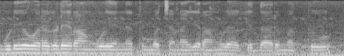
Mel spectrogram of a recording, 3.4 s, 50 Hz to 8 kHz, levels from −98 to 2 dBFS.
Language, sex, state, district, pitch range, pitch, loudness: Kannada, male, Karnataka, Bidar, 135-155 Hz, 145 Hz, -15 LUFS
